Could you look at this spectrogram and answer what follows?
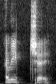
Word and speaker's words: Alice: um female Italy's name would be pronounced Alik aliche let me double check aliche yes aliche that's what um he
